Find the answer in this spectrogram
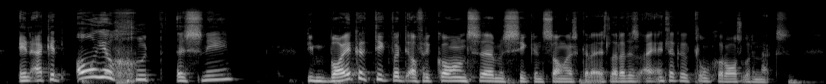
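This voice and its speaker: A man speaks with a high pitch and very wide swings in it. The background is quiet. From South Africa, farm near Potchefstroom; South Africa. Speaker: podcast host. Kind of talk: casual chat. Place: studio. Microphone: studio mic.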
